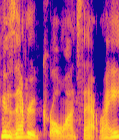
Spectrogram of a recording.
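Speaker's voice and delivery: sarcastic, dry delivery. Describing an ex who wanted her as wife number five: sarcastic. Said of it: "that's complete sarcasm".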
